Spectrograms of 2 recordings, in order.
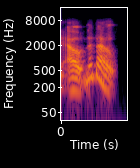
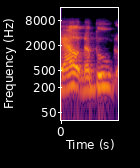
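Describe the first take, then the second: First: Said in the usual way. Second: "a boot" said with a long oo. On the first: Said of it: "No, I say". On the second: Acted. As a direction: say "a boot" with an oo in place of ow. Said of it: "You're looking for the out and a boot".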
